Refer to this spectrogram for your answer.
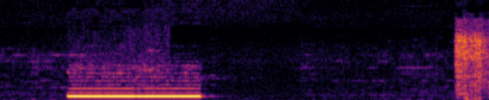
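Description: A single loud, steady electronic telephone tone from a WhatsApp call lasts about a second, followed by near silence and then a short burst of rough noise at the very end, as the call is forwarded to voicemail.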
